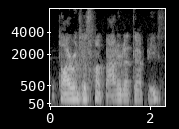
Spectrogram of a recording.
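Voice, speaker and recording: A man's voice: medium pitch, steady tone, normal speed, fairly bright tone, slight background noise, close to an everyday voice. A man playing an emotional, grave nobleman in a Shakespearean radio drama, speaking dramatic verse. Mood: anxious, urgent. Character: Macduff, a grief-stricken Scottish nobleman turned vengeful.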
